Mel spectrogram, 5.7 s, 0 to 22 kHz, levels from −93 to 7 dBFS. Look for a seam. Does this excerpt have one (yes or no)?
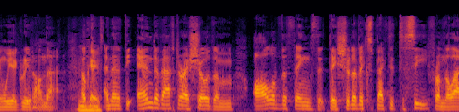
yes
